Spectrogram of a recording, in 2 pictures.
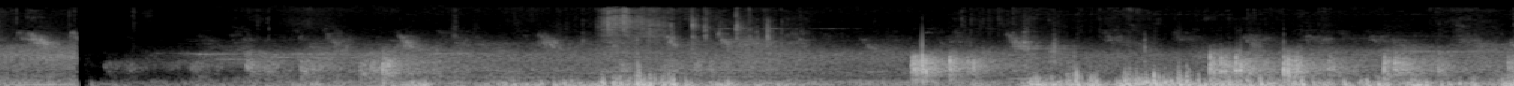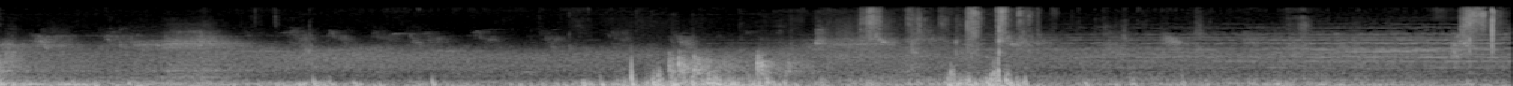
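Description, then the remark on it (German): Gunfire and explosions in Qamishli, heard from a hotel rooftop: irregular sharp cracks and heavy rumbling booms scattered across a steady low background, with no voices, the bursts coming in uneven clusters. “Während es im Hintergrund schießt und rumst,”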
